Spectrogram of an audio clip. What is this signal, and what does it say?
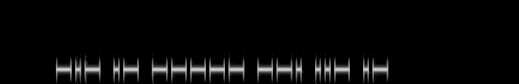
Morse code, heard as a keyed tone, about 25 wpm, 700 Hz. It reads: KA0GUA
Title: USA Call Signs - 6 Characters - 25wpm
